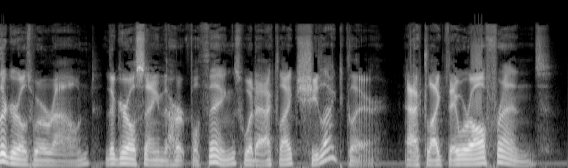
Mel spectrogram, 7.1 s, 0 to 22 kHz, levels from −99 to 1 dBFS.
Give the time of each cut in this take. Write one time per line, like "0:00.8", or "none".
0:01.3
0:05.0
